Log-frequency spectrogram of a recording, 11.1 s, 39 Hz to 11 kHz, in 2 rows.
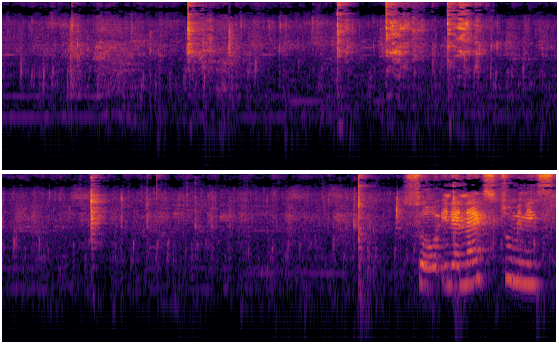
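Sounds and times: metal utensil clinking on pot: 1.8 - 2.4, 3.3 - 5.0.

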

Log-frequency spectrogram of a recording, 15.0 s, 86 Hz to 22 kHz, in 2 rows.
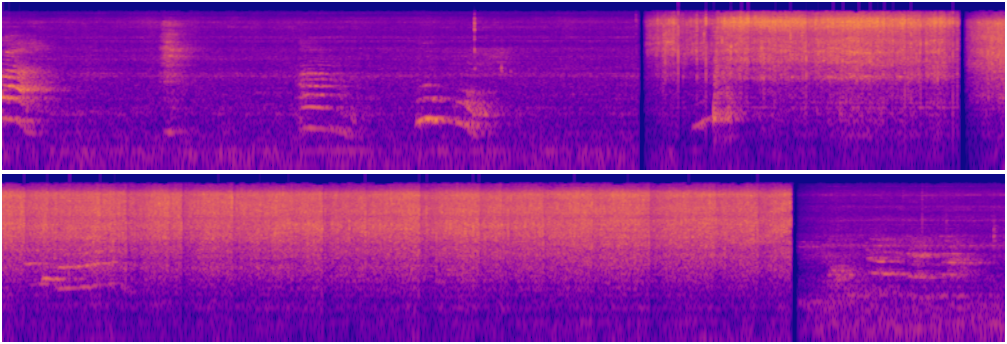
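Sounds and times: spinach sizzling in hot oil: 4.8 - 13.5.

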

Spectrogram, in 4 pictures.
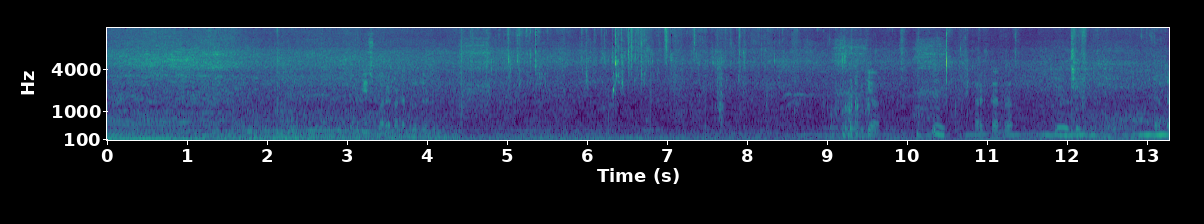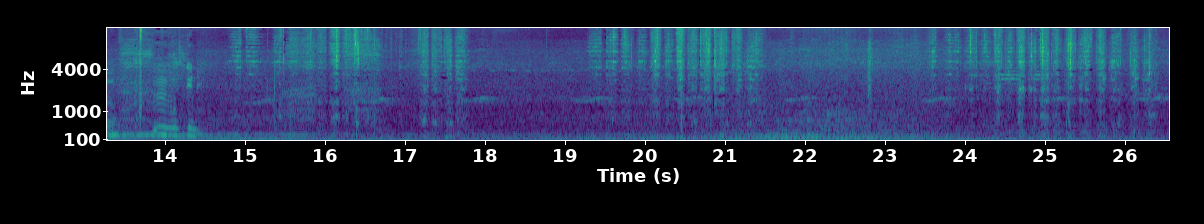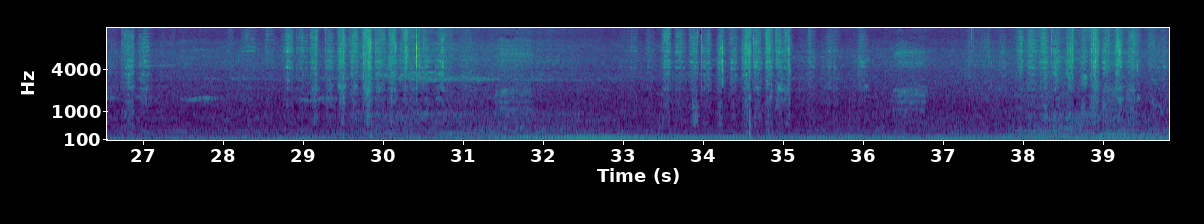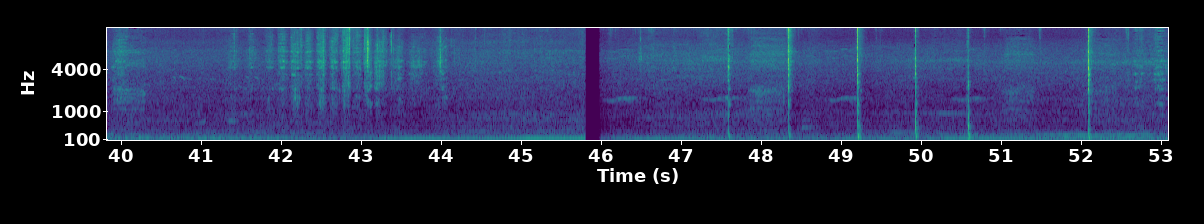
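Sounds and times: knife sawing through fish: 14.8 - 18.1, 19.2 - 21.9, 23.2 - 31.9, 32.9 - 36.2, 37.4 - 40.3, 41.2 - 44.2, 52.1 - 53.0.

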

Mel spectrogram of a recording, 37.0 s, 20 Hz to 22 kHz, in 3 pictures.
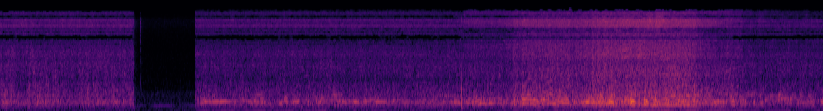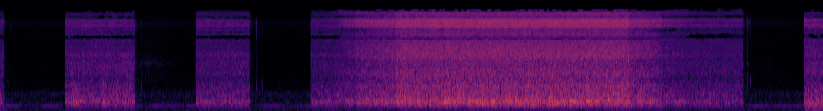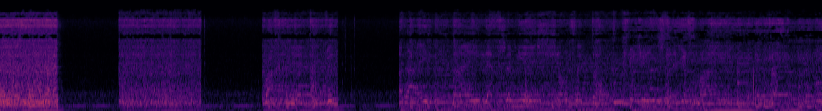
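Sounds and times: radio static hiss: 0.0 - 2.1, 2.9 - 12.4, 13.3 - 14.4, 15.3 - 16.2, 17.0 - 23.6, 24.4 - 25.6, 26.5 - 27.8, 28.6 - 29.8
faint radio programme audio: 0.0 - 37.0.

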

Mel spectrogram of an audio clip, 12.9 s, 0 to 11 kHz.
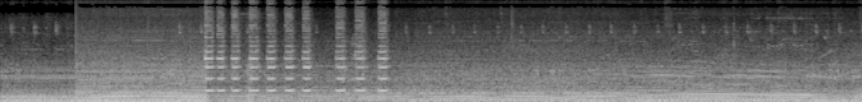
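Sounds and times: bus running and road noise: 0.0 - 12.9
horn short toots: 2.0 - 6.1.

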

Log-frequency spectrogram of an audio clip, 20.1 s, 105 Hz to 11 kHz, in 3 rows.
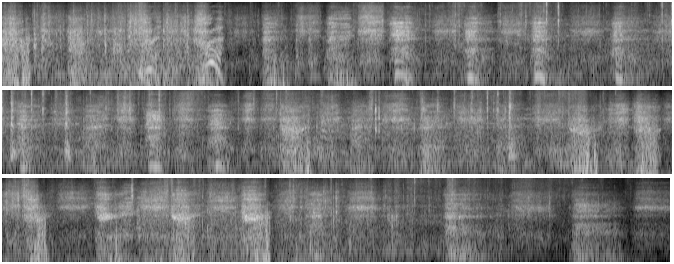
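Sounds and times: bike frame clicking and rattling: 0.0 - 19.3
wheels knocking over bumps: 0.0 - 19.8.

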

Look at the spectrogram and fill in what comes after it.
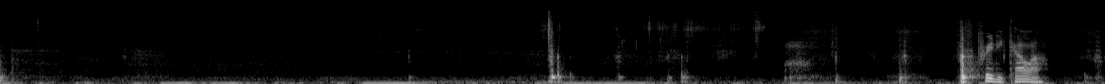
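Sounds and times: clicks and rustling of wire: 3.7 - 8.4.

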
